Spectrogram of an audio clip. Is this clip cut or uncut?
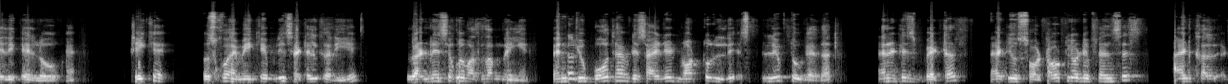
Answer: uncut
